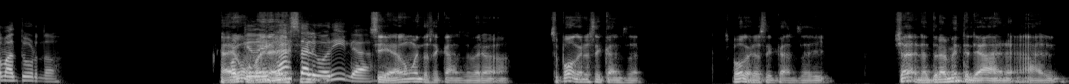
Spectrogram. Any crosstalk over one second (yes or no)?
yes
